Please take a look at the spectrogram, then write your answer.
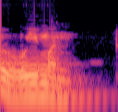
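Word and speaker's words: woman: लेकिन जब डब्ल्यू ओ एम ए N spelling होती है तो उस समय प्रोनंसिएशन इसका हो जाता है वुमन और उस समय इसका अर्थ होता है एक महिला वो सिंगुलर नंबर होता है।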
